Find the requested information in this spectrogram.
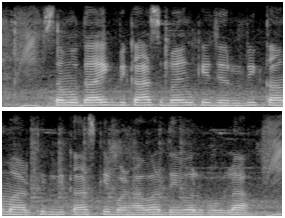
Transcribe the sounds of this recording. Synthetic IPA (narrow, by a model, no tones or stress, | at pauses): sɐmʊd̪aːjɪkʋɪkaːsbɛ̃ːŋkːed͡ʒɐɾuːɾikaːmaːɾt̪ʰɪkʋɪkaːskebɐɽ̤aːʋad̪eːwəlɦoːlaː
